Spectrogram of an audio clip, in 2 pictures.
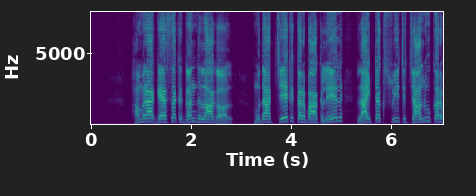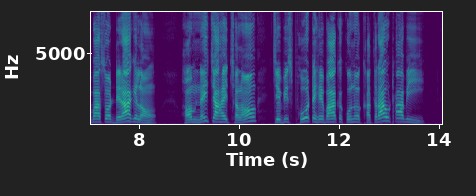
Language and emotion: Maithili, fearful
